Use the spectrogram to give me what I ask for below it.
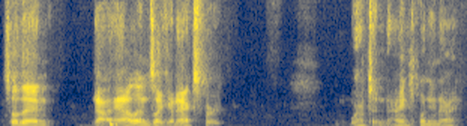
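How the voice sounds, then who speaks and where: A man's voice: medium pitch, normal speed, fairly bright tone, breathy edge. A man telling stories in casual chat, rambling and swearing freely, with lots of fillers. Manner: rambling and profane, with many fillers.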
